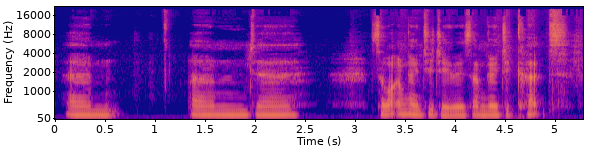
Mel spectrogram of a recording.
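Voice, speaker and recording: A woman, hoarse with a cold and gruff-voiced, hosting a casual crafting video and talking hesitantly with many ums while she works. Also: deep voice, warm tone. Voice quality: gruff, gravelly. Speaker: craft channel host.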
